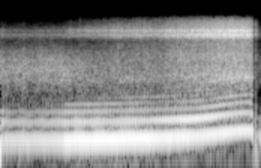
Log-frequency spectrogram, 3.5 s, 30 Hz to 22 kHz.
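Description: A VW Polo 6N2 with a swapped-in 1.8 turbo engine pulls hard in fourth gear, a loud, close drone steadily rising in pitch for about three seconds before cutting off abruptly at the end.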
